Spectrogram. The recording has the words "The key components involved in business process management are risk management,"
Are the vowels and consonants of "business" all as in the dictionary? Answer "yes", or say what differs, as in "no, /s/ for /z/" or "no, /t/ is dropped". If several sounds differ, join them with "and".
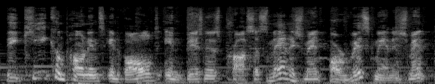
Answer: yes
